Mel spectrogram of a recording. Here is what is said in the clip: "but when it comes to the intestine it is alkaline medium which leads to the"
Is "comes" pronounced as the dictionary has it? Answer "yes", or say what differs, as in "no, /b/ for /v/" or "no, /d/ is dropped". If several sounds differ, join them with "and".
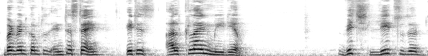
no, /z/ is dropped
